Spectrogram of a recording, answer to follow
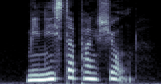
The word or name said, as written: ministerpension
